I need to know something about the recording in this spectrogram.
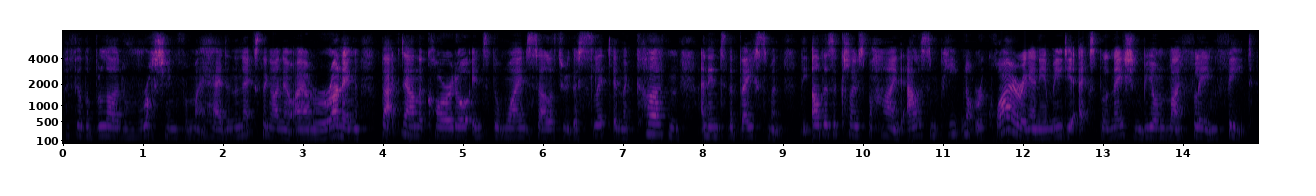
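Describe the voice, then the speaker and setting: A woman with a slightly low-pitched voice performs as an author reading her own work. Her storytelling is expressive and dramatic, shaped for listeners following a narrative. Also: a little fast, few pauses, low-quality recording. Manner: animated, dramatic delivery. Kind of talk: expressive storytelling read-aloud.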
